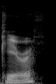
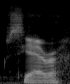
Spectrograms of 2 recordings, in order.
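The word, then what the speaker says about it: Ciara: So, in this country, we call it Kira. I'm going to say it's Irish. And that way, I don't know if that's true, but it sounds Irish, and they pronounce things weirdly. An American friend of mine said they pronounce it Sierra.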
